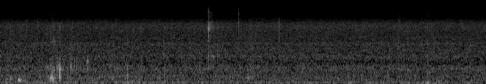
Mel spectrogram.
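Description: Steady rain falling on a lake's surface, an even hiss, with a few faint scattered ticks.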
